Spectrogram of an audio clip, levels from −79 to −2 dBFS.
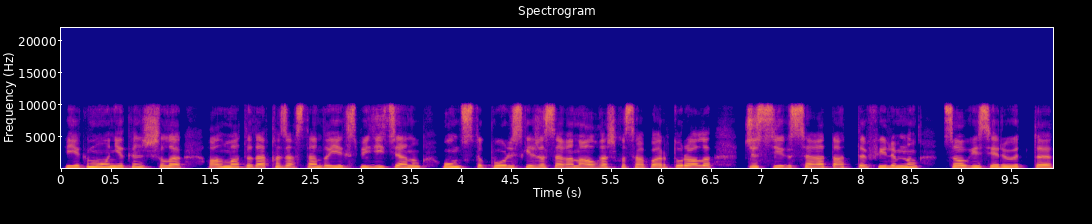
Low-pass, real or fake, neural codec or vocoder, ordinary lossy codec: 9.9 kHz; fake; codec, 24 kHz, 6 kbps, HILCodec; none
